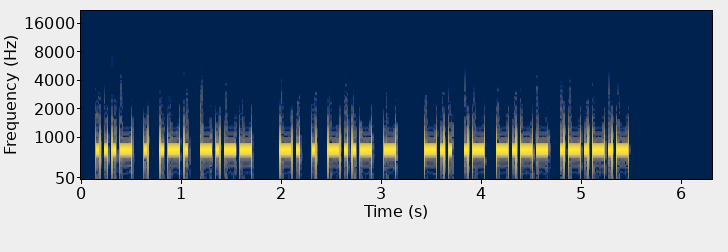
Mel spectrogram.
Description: Morse code, heard as a keyed tone, about 32 wpm, 700 Hz. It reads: VERY NEXT DAY.
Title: Sentences from Top 1000 Words - Review Part 6 - 30wpm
